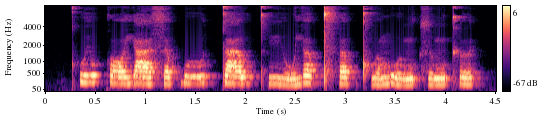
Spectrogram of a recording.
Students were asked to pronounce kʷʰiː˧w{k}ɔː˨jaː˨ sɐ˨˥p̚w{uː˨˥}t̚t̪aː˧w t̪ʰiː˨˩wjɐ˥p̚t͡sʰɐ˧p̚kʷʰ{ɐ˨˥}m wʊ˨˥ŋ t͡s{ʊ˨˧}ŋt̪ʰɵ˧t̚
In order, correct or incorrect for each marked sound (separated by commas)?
correct, correct, correct, correct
